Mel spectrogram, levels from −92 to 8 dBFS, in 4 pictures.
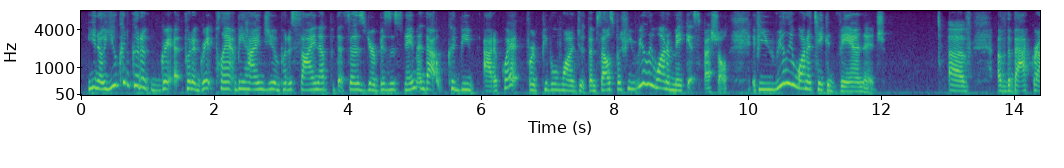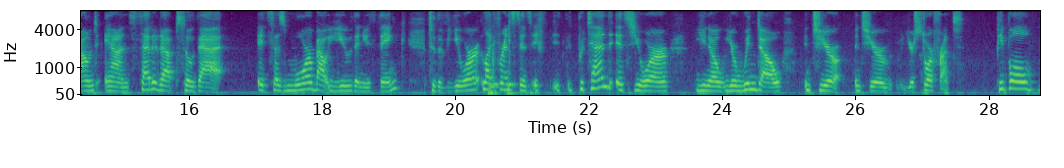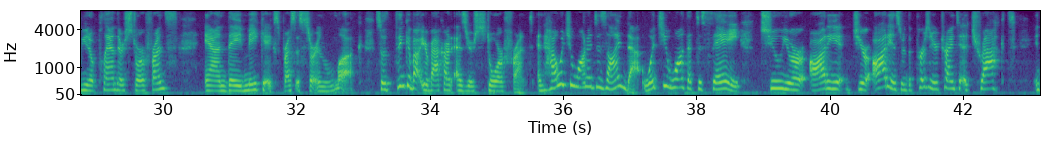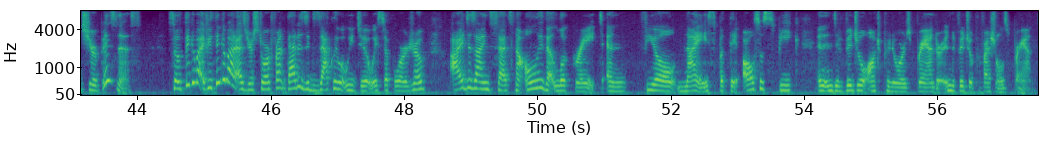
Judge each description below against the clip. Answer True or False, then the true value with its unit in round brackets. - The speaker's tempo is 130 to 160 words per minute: False (195 wpm)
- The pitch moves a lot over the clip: True (6.1 semitones)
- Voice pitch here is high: True (200 Hz)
